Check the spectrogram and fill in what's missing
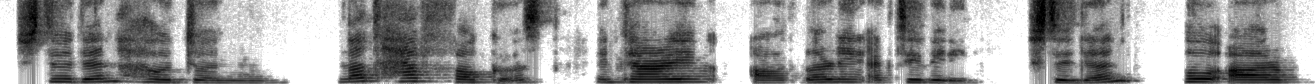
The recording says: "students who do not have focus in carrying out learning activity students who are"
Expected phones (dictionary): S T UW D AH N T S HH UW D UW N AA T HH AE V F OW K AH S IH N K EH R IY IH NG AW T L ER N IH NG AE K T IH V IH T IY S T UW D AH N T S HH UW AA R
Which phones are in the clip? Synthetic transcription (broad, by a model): S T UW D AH N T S HH UW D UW N AA T HH AE V F OW K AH S IH N K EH R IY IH NG AW T L ER N IH NG AE K T IH V IH T IY S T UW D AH N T HH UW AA R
